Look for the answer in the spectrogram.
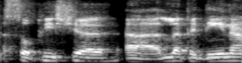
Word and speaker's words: Sulpicia Lepidina: but it was written to Sulpicia Lepidina.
